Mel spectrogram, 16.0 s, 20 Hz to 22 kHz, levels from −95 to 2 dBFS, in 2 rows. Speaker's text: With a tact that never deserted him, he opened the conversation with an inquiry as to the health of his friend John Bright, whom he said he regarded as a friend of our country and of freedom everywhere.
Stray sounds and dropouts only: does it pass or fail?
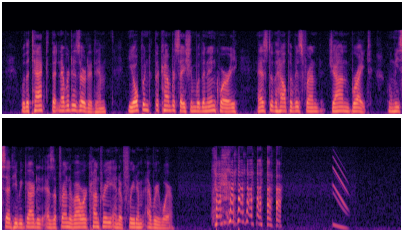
fail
